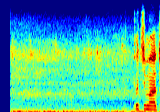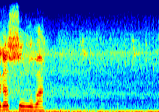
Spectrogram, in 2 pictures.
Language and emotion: Russian, neutral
